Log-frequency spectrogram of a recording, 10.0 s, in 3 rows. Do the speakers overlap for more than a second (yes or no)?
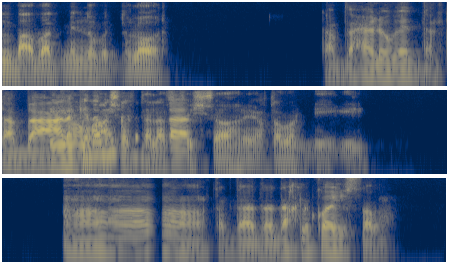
yes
